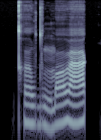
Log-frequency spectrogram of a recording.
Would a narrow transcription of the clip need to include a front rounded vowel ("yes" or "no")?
no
